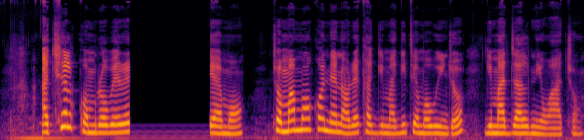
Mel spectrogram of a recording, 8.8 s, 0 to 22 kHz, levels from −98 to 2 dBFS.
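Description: At 1.94 s the speech cuts out abruptly for 1.2 s, returning at 3.14 s. This is an audio dropout to a faint residue. The gap holds only mains hum, around 35 dB below the speech, likely from an input left live after the signal was lost. The hard edges and hum set it apart from a natural pause or fade.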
